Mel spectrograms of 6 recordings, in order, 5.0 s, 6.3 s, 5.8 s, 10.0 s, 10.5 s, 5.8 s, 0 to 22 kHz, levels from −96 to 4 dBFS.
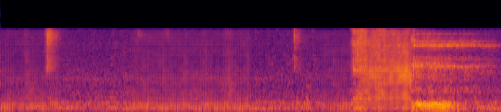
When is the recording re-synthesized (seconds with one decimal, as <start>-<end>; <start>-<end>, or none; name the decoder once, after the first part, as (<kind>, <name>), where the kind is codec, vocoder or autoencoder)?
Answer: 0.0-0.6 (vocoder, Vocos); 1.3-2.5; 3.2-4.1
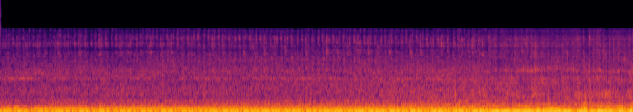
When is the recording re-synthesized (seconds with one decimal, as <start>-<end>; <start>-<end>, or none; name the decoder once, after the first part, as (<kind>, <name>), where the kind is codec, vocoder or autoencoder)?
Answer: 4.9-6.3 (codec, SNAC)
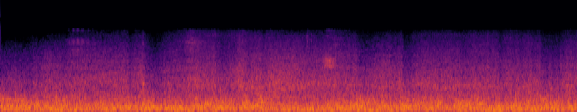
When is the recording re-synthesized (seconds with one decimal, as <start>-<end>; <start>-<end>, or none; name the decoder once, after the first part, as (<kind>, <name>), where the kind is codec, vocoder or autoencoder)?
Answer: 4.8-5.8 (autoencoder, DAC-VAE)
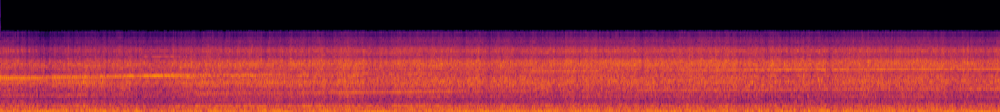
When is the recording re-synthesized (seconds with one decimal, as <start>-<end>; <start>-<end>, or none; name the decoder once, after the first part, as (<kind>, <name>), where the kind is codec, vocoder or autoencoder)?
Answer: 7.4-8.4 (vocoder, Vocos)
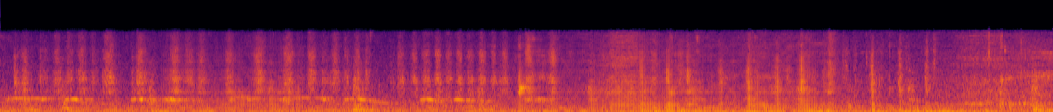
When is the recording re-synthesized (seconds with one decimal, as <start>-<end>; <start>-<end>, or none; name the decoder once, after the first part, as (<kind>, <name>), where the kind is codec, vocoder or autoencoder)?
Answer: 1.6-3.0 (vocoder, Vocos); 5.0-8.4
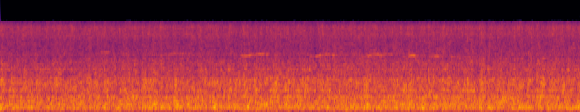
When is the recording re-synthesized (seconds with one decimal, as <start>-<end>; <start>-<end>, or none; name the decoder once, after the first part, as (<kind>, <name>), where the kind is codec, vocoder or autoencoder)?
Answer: 0.0-2.1 (vocoder, Vocos); 3.4-3.9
